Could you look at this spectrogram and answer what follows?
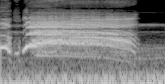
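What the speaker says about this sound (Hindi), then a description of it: "पूरे अस्पताल ने निखिल की दर्द भरी चीख सुनी" A man lets out a loud, sustained pained scream lasting over a second, a harsh strained cry that cuts off abruptly, in a haunted-hospital horror setting.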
